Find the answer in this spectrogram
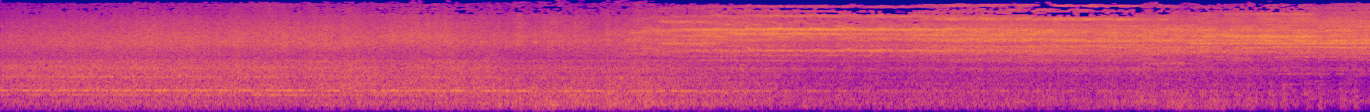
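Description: InterCity Notte passenger train arriving: the locomotive rolls past with a steady hum, then from about halfway the coaches slow with a high-pitched squeal of brakes and wheels as they draw in.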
